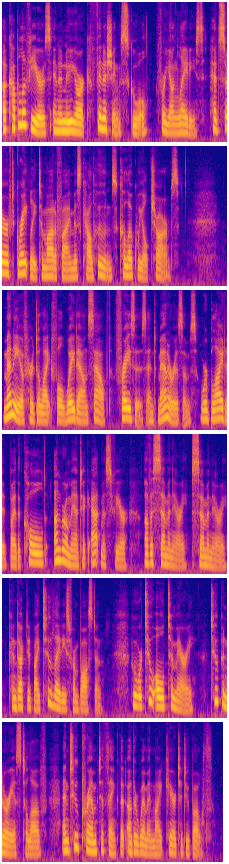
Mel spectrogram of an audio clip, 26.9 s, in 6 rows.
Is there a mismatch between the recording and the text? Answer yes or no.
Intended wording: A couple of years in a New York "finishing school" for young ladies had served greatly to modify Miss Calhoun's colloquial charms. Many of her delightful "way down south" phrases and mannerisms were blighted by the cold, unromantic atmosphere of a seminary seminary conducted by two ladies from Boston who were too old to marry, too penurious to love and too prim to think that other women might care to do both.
no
